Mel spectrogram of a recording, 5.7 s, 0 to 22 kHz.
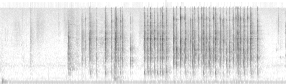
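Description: GravaStar V60 Pro mechanical keyboard fitted with GMK keycaps being typed on, a quiet start building into a dense, fast run of close, crisp clacky keystrokes.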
